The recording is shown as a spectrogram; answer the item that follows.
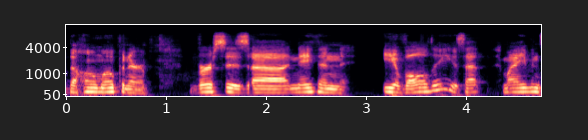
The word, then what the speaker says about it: Eovaldi: JP, but Eovaldi. The O is silent.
